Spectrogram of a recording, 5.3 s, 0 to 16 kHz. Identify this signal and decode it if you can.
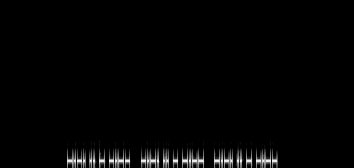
Morse code, heard as a keyed tone, about 50 wpm, 700 Hz. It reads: CITY CITY CITY
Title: Top 500 Words Repeated 50wpm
